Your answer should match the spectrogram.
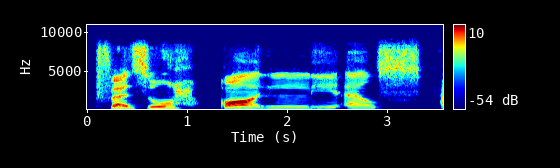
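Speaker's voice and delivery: teacher reciting for a pupil to copy; Quran recitation demo. Shown as a demonstration. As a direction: chant it as a model for the student, sad full and heavy. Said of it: "Dengar saya baca".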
